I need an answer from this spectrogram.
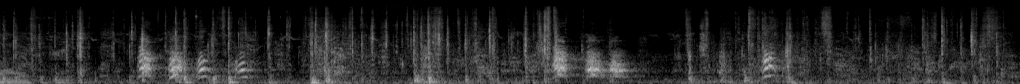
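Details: Two dogs said to be in love, one submitting to the other; short high whining and yelping notes come in bursts amid rustling and handling noise, with low voices in the background.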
